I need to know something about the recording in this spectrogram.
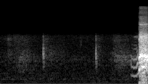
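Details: A Golden Retriever puppy behind a baby gate lets out one sharp, high yapping bark after a near-silent pause.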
